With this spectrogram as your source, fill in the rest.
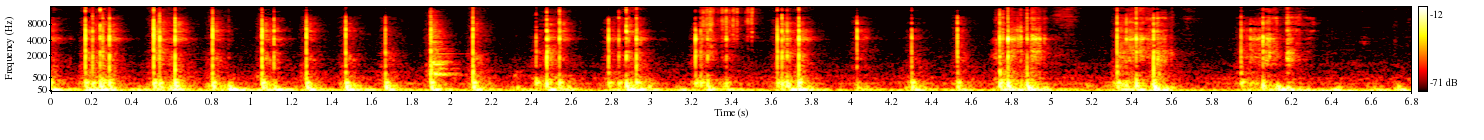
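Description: Fingernails scratch the handle of a solid wooden long-handled brush with natural bristles and flick its bristles. The result is a quick, uneven run of short, dry scratches and crisp, bright bristle flicks over a faint low rumble, each one dying away almost at once.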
